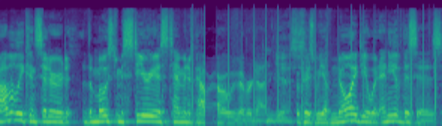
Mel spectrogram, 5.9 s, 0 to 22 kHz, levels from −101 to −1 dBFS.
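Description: From 2.57 s right through to 5.82 s there's a train of clicks: about twenty near-identical pops at a steady 6.2 per second, landing around 20 dB above the sound itself, so they tick away over everything, quiet gaps included. Something outside the signal was firing a pulse at a regular rate, most likely interference from nearby gear or a faulty connection or power supply.

Overlapping the start of that run, at 2.73 s, there's a sudden gain jump. The level drops by about 22 dB in a single step, and the sound and its background noise fall together, then come back at 2.90 s. That points to a likely gain setting or bit shift applied with no ramp, so you hear an abrupt hole rather than a fade.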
